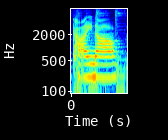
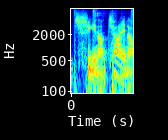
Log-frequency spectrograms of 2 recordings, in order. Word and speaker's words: China: Comunque China__time, che c'era una ragazza una volta che non sapeva come si leggeva il mio nome, Kaina, ragazzi, China, dai, su, forza.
